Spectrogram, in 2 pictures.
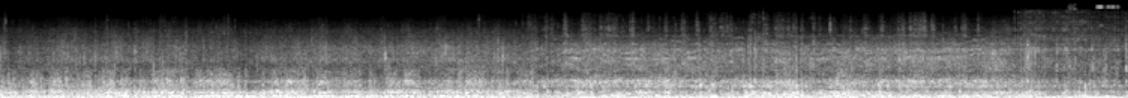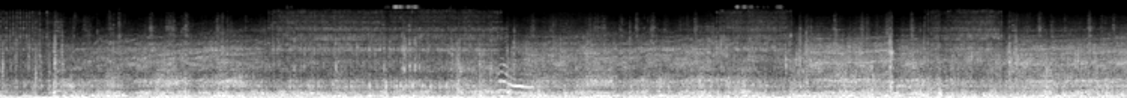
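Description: Wind buffeting the microphone of a bike-mounted action camera while riding an electric mountain bike, mixed with the rumble of knobby fat tyres rolling over a dirt trail, steady throughout.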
